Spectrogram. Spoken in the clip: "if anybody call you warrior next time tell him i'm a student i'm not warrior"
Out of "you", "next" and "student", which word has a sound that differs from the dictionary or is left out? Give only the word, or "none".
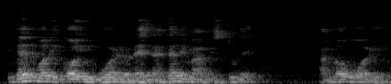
next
